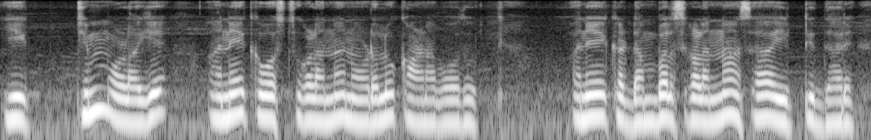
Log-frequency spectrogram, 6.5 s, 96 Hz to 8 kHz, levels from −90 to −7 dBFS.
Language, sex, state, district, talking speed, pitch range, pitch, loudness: Kannada, male, Karnataka, Bangalore, 110 wpm, 170-195 Hz, 185 Hz, -14 LUFS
